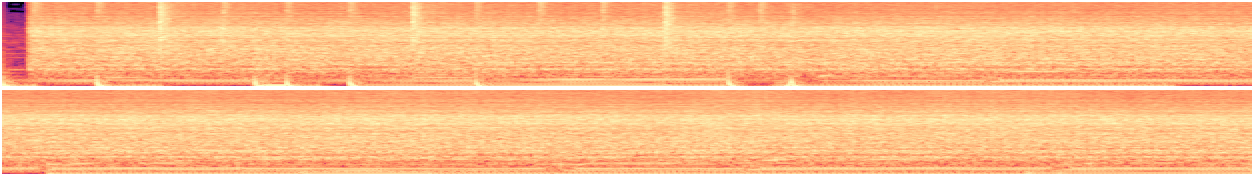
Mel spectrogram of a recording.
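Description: Steady rushing hiss of a propane torch flame burning, used to heat the ends of stainless tubes for pressing button details into PVC board. Background music with low sustained notes plays under it.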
